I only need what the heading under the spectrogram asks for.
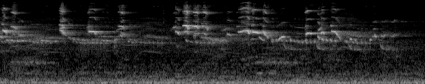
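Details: Excited high chirping from little birds at morning, short sharp notes and trills crowding together in a steady twittering stream.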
